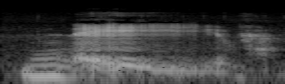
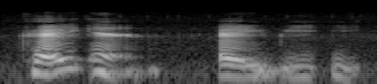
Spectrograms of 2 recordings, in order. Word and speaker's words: knave: Knave. K-N-A-V-E. And remember, this K is silent.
